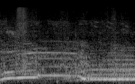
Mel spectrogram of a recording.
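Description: Cows in a palace garden let out a drawn-out moo that bends in pitch, then a second lower moo, loud and close with nothing else behind them.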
